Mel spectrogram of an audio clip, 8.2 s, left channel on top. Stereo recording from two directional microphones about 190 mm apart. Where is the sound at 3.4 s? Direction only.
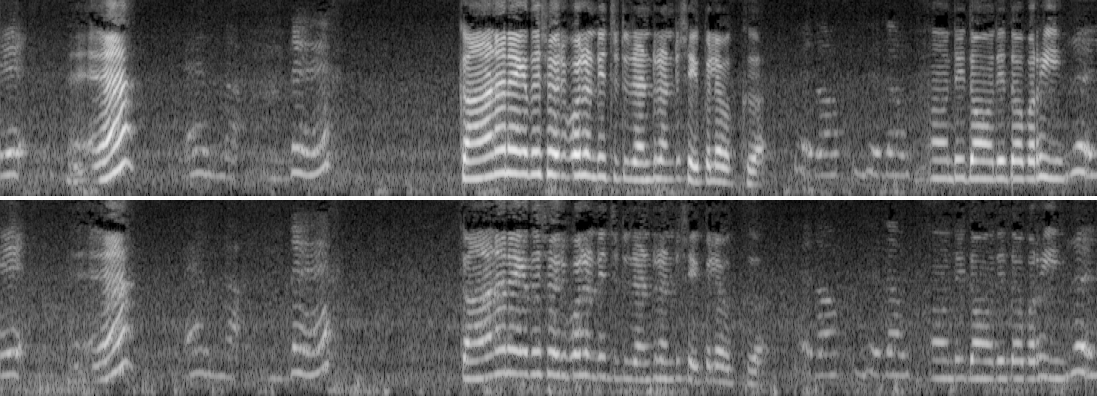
50° left (ahead or behind).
